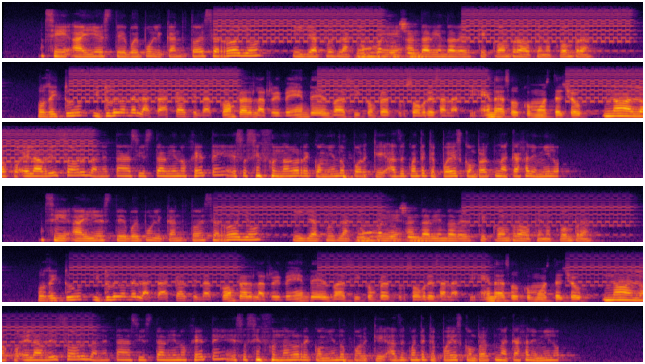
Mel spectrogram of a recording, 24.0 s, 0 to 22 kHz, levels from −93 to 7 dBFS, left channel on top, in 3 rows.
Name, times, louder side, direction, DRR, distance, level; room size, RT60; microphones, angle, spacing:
voice 1, 0.5-3.3 3.6-7.4 15.5-23.0, left 2 dB, 35° left, 1.0 m, -21 dB
sound 1, 2.6-4.8 5.7-7.9 8.8-11.0 12.0-14.1 15.1-17.2, left 6 dB, 55° left, 3.4 m, -32 dB
voice 2, 4.4-5.3 8.5-15.3 20.2-20.3, left 2 dB, 75° left, 1.0 m, -21 dB
28.5 x 18.0 x 10.0 m
head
